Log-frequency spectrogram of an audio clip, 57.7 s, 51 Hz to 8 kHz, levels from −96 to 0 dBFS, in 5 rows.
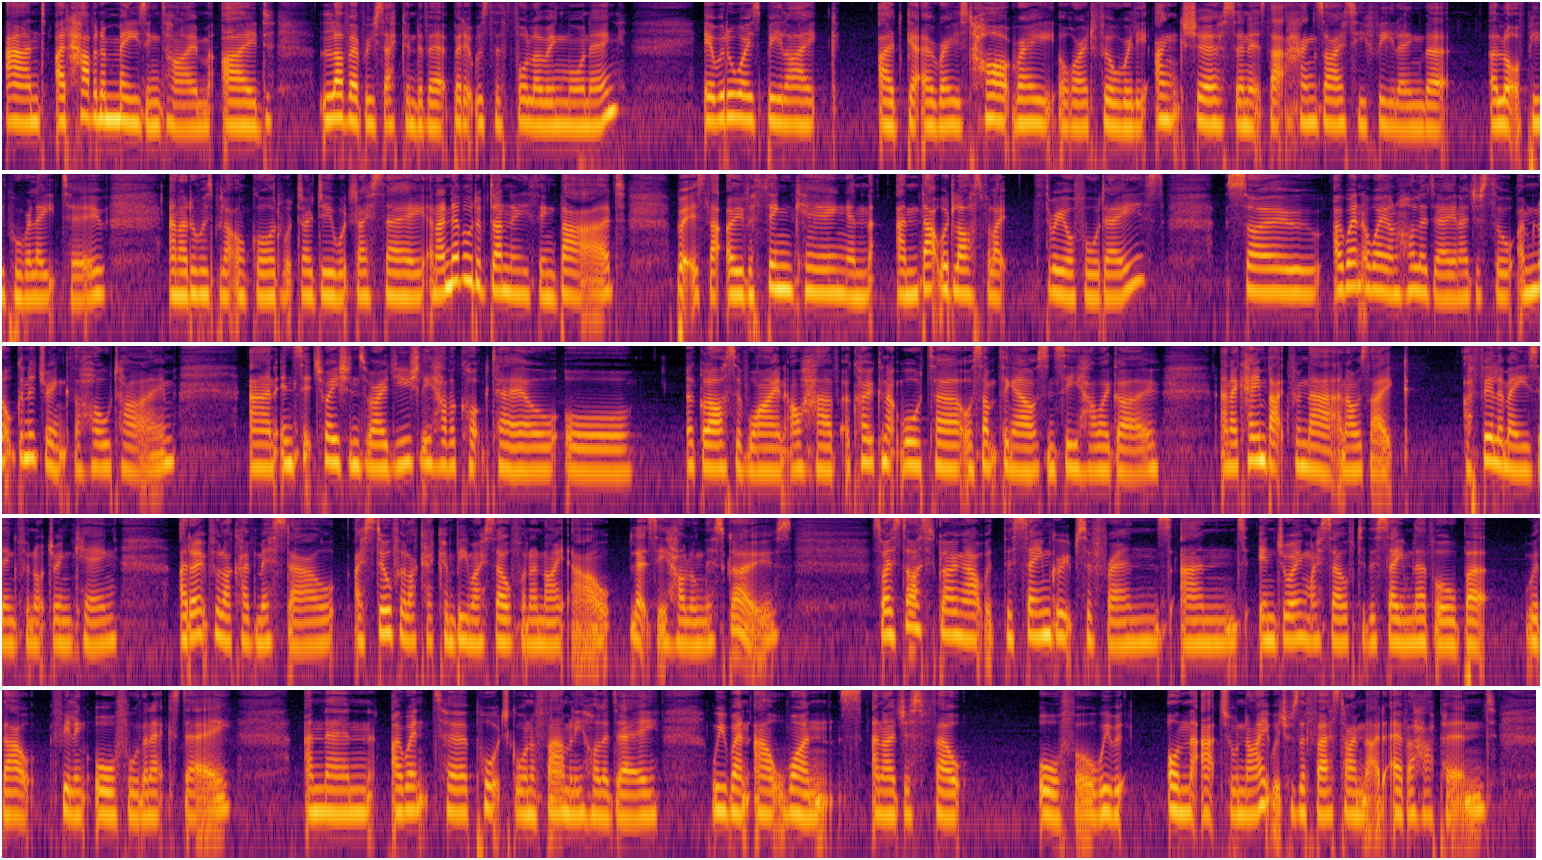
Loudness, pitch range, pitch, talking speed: -20 LUFS, 190-220 Hz, 205 Hz, 240 wpm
